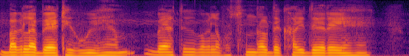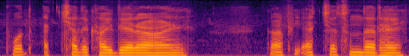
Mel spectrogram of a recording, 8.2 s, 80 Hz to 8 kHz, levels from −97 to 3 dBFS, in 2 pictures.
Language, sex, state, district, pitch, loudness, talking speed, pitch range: Hindi, male, Bihar, Purnia, 135 Hz, -21 LUFS, 160 wpm, 130-145 Hz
